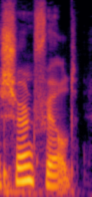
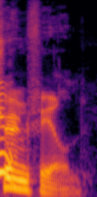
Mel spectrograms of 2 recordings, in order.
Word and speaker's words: Schoenfeld: Schoenfield? Or Schoenfeld? Okay, I'm talking about. I am so confused. Okay, the guy who lives in Michigan is Paul Schoenfeld. But Right. it depends if you say his name in German or English.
